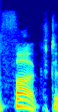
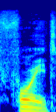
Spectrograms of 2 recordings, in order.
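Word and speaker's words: Feucht: Supposedly it's pronounced Foyt, which I don't know how you get to that from the way his name is spelled, but that's me really.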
